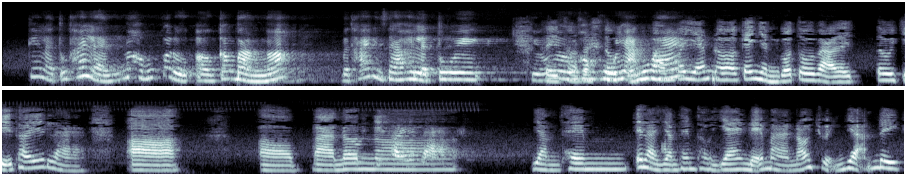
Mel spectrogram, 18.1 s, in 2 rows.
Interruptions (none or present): present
